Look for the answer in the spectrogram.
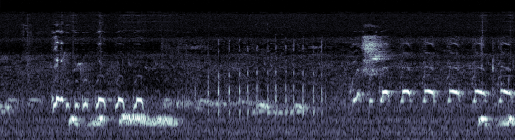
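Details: Local zebra dove giving lure song for other doves: a short burst of bouncy notes over a low gurgle, a quieter trilled stretch, then more clipped notes; faint ambient noise throughout.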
